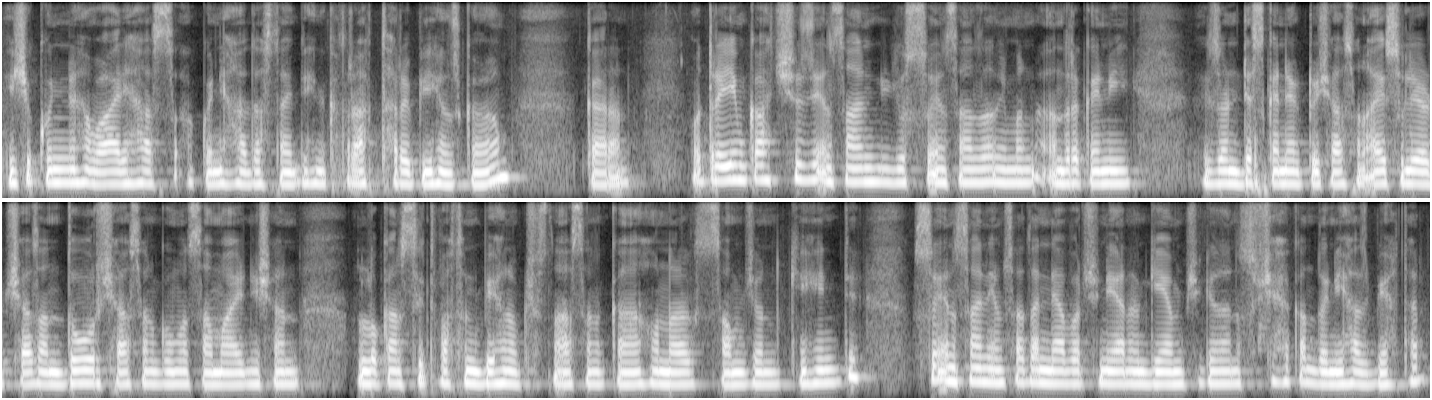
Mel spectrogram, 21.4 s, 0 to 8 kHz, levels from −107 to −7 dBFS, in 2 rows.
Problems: low volume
